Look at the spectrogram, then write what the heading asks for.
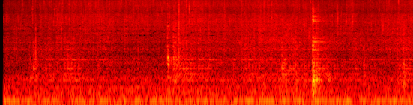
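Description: Oil sizzling steadily in a nonstick wok as sliced chilies, shallots and garlic fry with pieces of fried tofu being stirred through them with a plastic spatula. A few sharp knocks of the spatula against the pan, the sharpest about six seconds in.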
